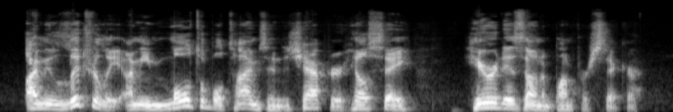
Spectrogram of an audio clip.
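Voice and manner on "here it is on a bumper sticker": normal talking voice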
